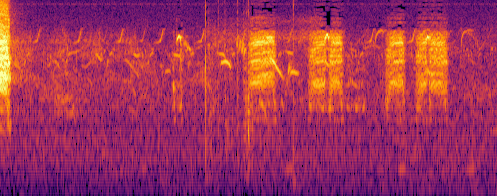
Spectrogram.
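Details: Black francolin in Corbett Tiger Reserve grasslands, Uttarakhand, India, giving a harsh, grating call: a short run of loud, rasping notes in quick succession, with faint background chirps.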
